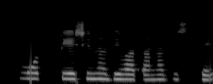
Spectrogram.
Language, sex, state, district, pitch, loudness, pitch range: Marathi, female, Karnataka, Belgaum, 245 Hz, -37 LUFS, 230-260 Hz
